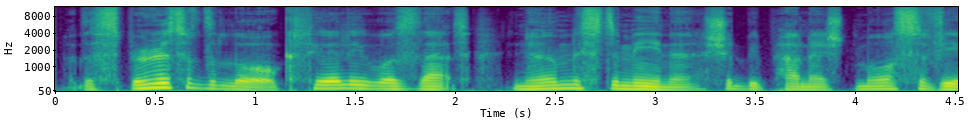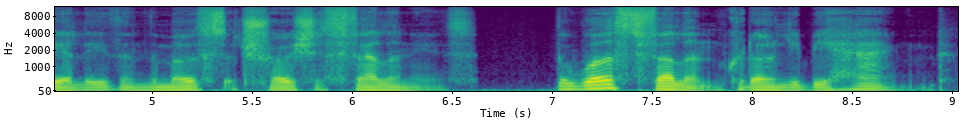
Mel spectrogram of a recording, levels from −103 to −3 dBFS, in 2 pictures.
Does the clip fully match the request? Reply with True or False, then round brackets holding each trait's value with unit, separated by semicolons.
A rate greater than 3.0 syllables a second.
True (5.5 syllables/s)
